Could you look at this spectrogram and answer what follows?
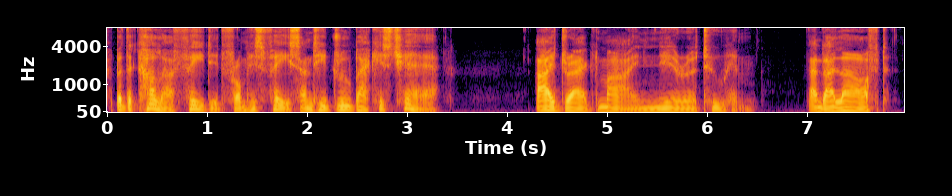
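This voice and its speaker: A low, very dry and close male voice a madman telling his own dark tale. His pitch swoops widely as he moves between hushed menace and fierce outbursts. The delivery is theatrical storytelling, gleeful and full of vengeance. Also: husky, dry recording, exaggerated voice. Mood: menacing glee. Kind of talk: dramatic first-person literary reading.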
